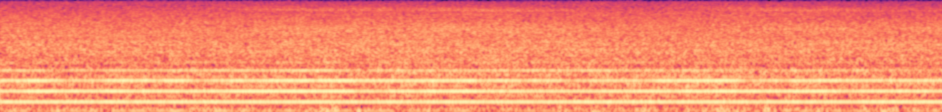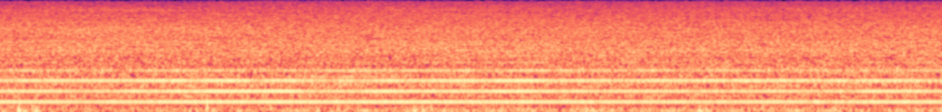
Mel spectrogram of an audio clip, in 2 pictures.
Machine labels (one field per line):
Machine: fan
